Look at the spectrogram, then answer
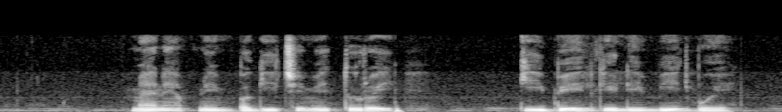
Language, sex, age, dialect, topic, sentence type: Hindi, female, 18-24, Hindustani Malvi Khadi Boli, agriculture, statement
